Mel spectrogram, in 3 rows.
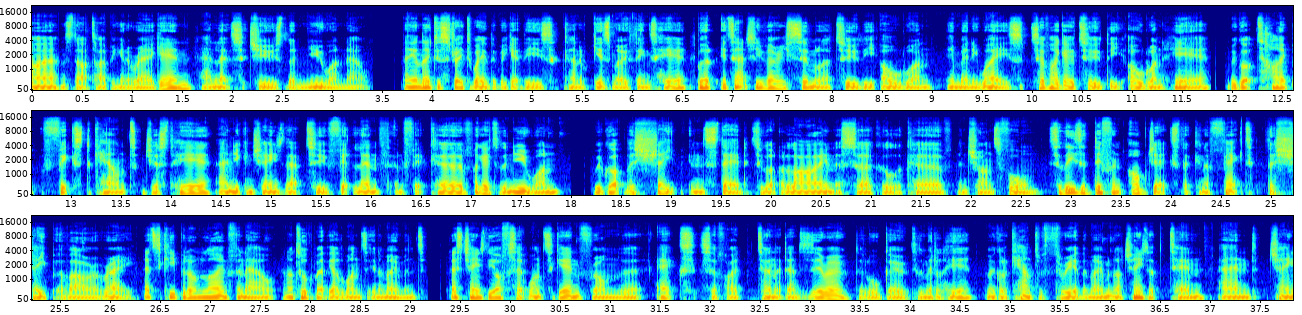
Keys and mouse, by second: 2.6 r, 3.4 shift+middle drag, 3.6-4.4 middle drag, 10.5 click, 14.0-16.9 drag, 17.4 click, 18.7-27.5 drag, 30.6-32.1 drag, 35.8-36.7 drag.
